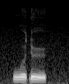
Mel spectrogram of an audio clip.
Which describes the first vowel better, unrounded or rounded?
rounded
